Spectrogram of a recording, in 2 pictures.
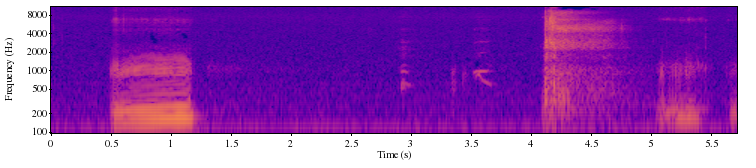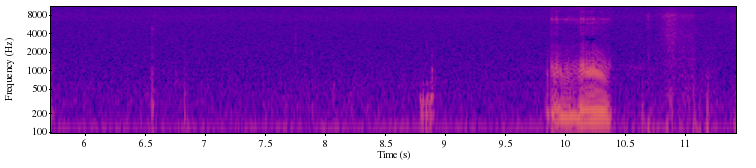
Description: My Pomeranian Loki snores it's so freaking funny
